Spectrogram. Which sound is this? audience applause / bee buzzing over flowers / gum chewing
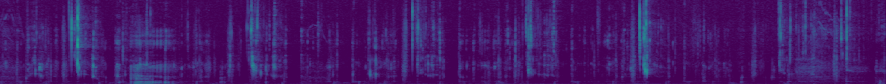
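gum chewing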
